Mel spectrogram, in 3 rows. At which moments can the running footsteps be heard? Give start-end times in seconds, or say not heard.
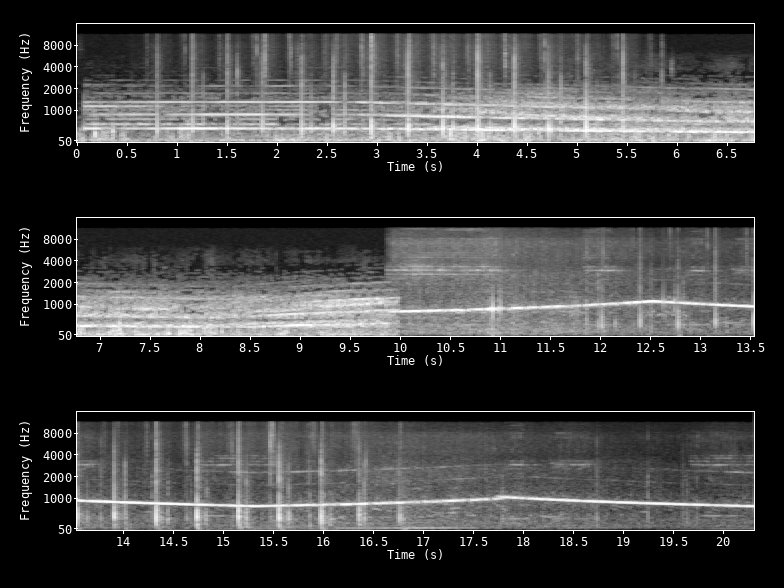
0.8-5.9, 12.0-16.9.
